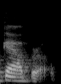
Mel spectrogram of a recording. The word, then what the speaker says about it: Gabbro: And its technical name is, let's see where I put that down, Indigo Gabbro.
